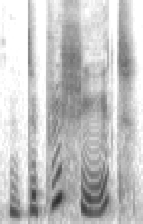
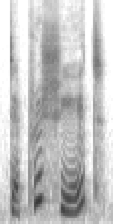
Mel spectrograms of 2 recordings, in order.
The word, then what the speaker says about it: depreciate: Depreciate and deprecate. Okay? Now, please pay attention to the pronunciation. Depreciate and deprecate. Okay? The C sound here is an S sound and the C sound here is a K sound.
